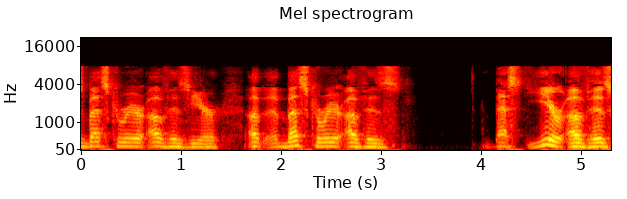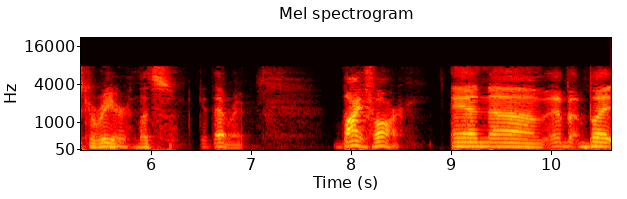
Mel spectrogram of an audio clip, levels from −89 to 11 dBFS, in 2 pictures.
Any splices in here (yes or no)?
no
